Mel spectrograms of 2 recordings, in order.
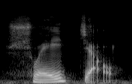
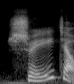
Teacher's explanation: So 水, normally third tone for water, becomes second tone, third tone. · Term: tone change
